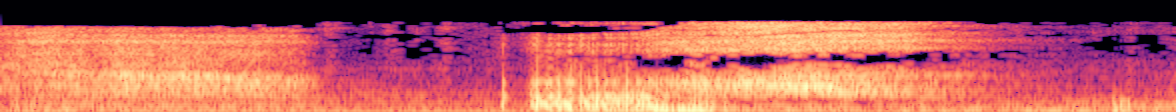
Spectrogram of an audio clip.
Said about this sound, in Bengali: মাথাটা ভার ভার সারা শরীর ঠেলে বিরাট বিরাট দুটো হাই উঠে এল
